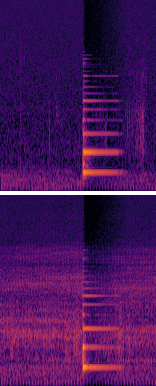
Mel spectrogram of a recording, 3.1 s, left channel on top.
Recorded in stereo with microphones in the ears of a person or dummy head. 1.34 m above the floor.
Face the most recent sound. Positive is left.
turn(degrees=-45)  # may be behind; listen again after turning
